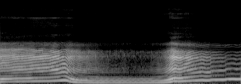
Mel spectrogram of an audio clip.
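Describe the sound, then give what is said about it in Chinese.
A person hums an imitation of a car engine note as the throttle is released: a steady, buzzy drone that drops to a lower pitch for about a second, then climbs back up and holds. “啊，就我可能模仿的不是很像，但是呢，我油门一松，它其实引擎啊，它还是有一个持续的那个声音的波动”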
